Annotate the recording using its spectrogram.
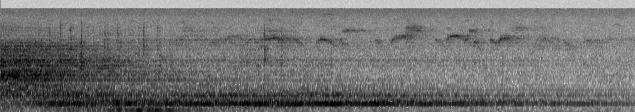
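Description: Documentary title-sequence soundtrack heard from a television speaker: a held low drone under a rushing wash of sound, with faint high chirps in the middle, fading toward the end.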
